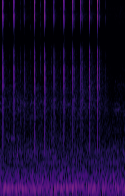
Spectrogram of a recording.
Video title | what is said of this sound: How to clean a carb on a small engine | you can hear the float in there. If your float's nice and free, it's shaking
